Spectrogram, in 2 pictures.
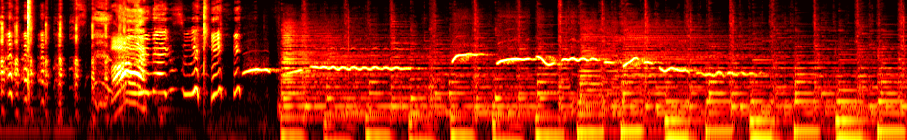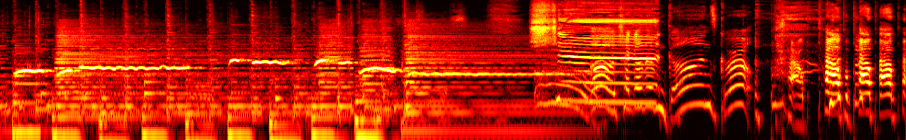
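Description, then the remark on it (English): A voice imitates an air horn with high-pitched, whistle-like sustained honks and swoops, set over a steady thumping beat with layered tones, with some giggly vocal bursts at the start and end. “That's what I think an air horn sounds like.”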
